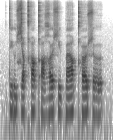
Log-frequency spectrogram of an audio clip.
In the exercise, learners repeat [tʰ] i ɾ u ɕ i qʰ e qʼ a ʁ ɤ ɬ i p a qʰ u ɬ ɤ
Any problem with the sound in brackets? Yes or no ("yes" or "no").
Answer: yes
